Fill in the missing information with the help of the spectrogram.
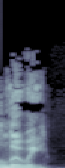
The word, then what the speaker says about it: Louis: Even though it's spelled Louis, we're told it's pronounced Louis.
